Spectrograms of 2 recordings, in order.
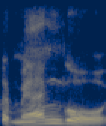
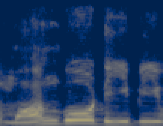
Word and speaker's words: MongoDB: It is not Mango. It is the MongoDB only by mistake. Because mango is more popular than mango, that's why the people are using mango. Okay, even sometimes I pronounce it as mango also earlier, but now it is mongodb.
